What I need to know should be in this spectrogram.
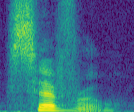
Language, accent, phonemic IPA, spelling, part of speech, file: English, US, /ˈsɛv.(ə.)ɹəl/, several, adjective / determiner / adverb / noun, En-us-several.ogg
- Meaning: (adjective) 1. Separate, distinct; particular 2. A number of different; various 3. Separable, capable of being treated separately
